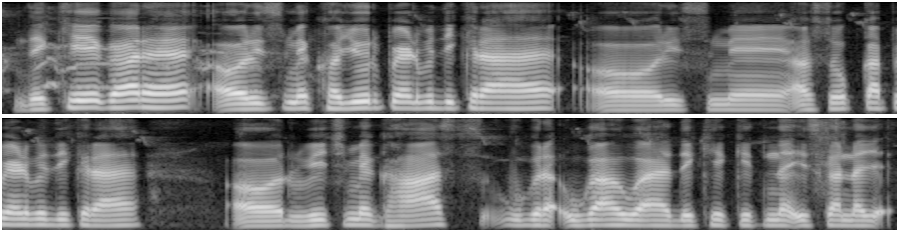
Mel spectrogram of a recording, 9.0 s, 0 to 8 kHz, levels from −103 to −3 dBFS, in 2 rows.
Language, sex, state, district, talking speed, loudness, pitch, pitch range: Hindi, male, Chhattisgarh, Sarguja, 215 wpm, -22 LUFS, 145 Hz, 135-160 Hz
